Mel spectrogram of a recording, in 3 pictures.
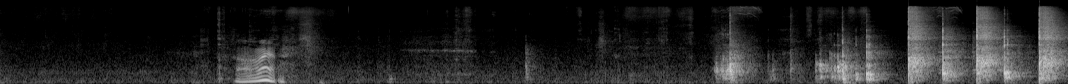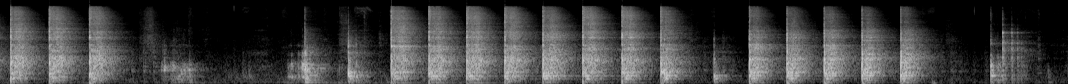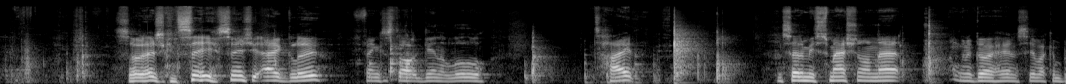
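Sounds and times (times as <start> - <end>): mallet striking wooden joint: 8.6 - 12.0, 13.7 - 20.1.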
